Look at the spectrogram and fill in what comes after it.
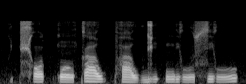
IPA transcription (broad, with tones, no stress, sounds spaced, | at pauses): t͡ɕʰ ɔ˨ t̚ p ɔ̃˨˩ k a˧ w pʰ a˨˩ w ɡ i˨ ʔ n̪ j u˨˩ s j u˨˦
